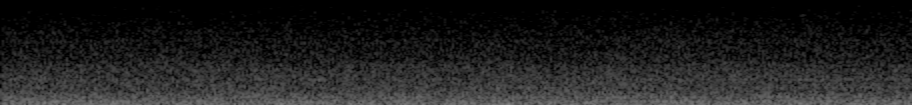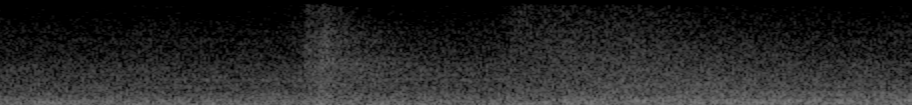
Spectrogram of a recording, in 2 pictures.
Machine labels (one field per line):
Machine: fan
